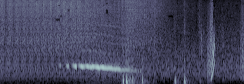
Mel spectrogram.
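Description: Fruit drops to the ground with soft thuds.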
